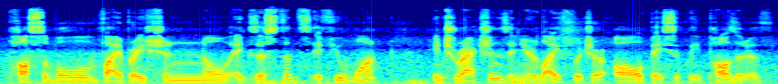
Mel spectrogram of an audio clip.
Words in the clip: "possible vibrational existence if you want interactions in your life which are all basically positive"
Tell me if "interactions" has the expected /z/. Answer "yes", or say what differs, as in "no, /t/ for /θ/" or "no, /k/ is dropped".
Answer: yes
